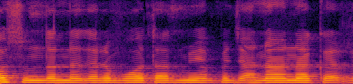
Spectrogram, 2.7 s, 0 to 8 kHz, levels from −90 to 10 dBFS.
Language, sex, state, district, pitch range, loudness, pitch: Hindi, female, Bihar, Patna, 175-185 Hz, -15 LUFS, 185 Hz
